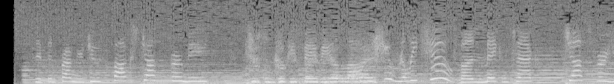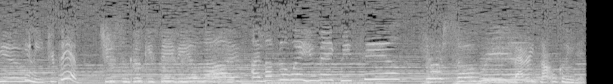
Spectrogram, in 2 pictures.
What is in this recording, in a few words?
commercial; Baby Alive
